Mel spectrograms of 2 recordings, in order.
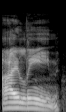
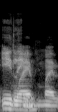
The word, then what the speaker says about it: Eene: And I want to tell you you pronounce my name Eene. So it's Eene, not Elen.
